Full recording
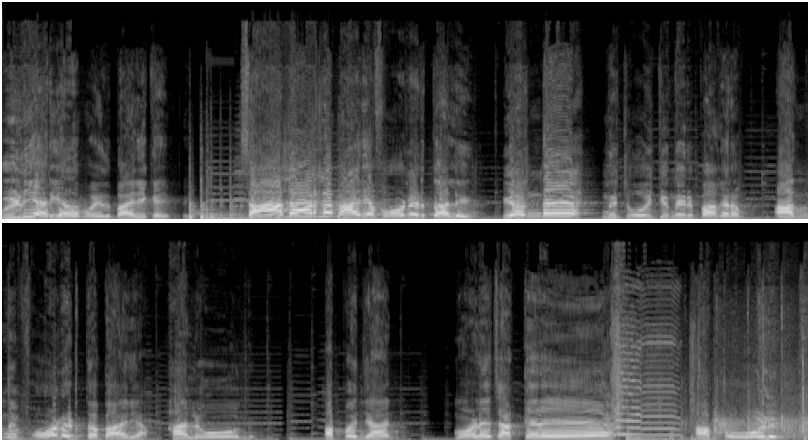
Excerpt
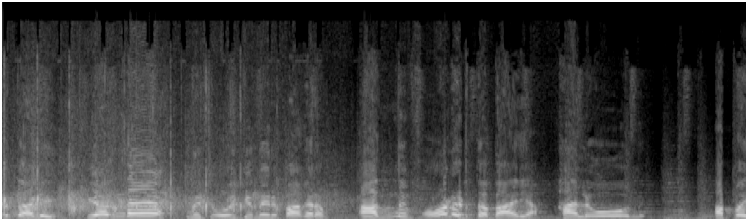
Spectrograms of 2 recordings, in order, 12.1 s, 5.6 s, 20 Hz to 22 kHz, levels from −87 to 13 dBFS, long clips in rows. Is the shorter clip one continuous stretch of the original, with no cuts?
yes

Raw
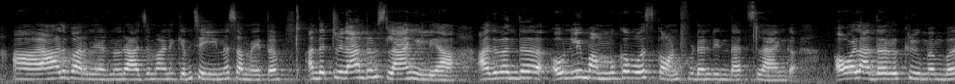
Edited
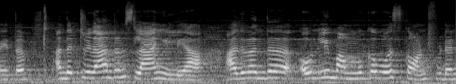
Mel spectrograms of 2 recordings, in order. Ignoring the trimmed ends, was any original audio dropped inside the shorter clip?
no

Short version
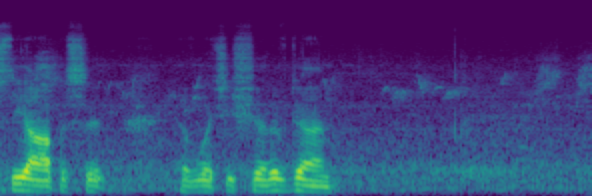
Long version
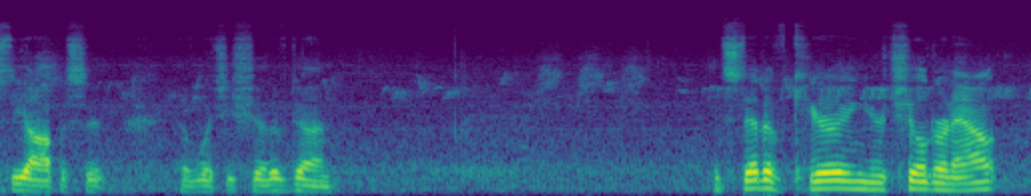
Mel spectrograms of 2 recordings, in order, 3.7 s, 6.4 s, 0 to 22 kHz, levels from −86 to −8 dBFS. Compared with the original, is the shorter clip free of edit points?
yes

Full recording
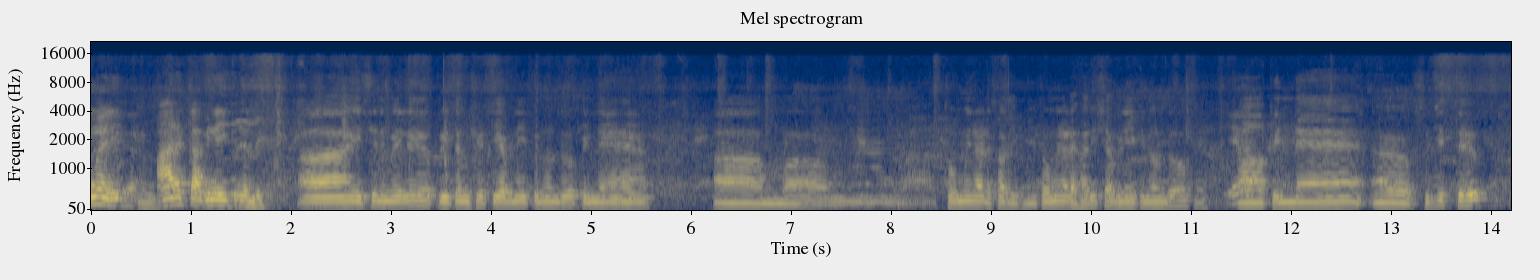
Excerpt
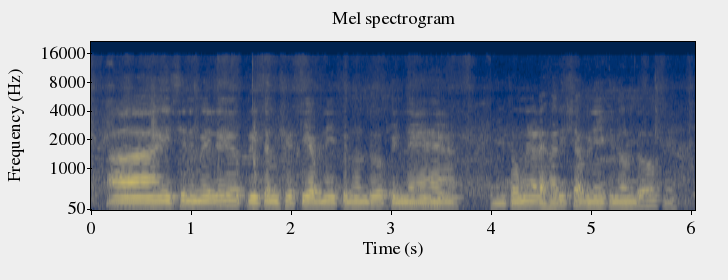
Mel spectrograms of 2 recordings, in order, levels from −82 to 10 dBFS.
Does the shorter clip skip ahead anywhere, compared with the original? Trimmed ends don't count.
yes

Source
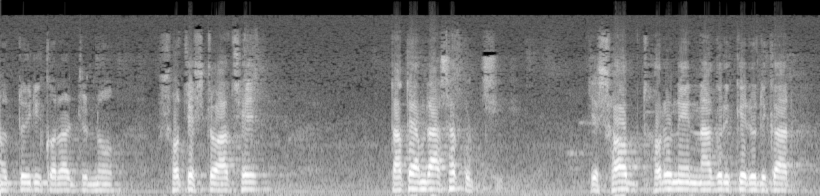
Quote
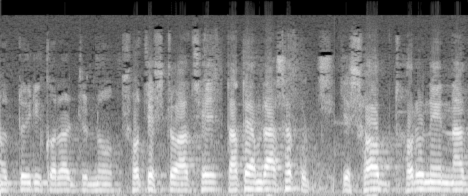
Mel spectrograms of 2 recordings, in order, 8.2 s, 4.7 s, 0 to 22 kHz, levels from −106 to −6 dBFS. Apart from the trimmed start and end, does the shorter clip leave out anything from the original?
yes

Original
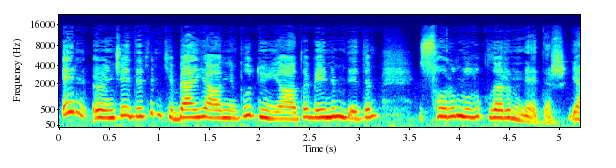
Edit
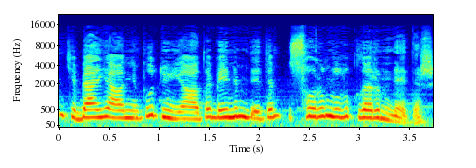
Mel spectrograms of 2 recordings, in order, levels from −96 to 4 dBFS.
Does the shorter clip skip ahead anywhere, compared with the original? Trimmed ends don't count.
yes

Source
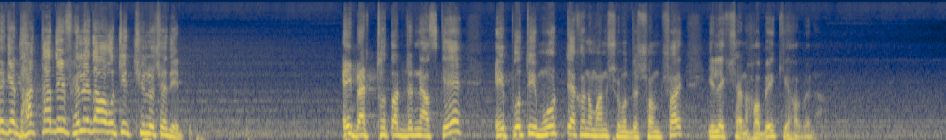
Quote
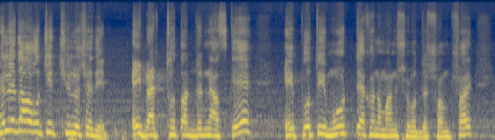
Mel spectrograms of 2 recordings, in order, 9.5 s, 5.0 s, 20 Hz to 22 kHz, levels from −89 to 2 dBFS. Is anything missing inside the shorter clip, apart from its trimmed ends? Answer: yes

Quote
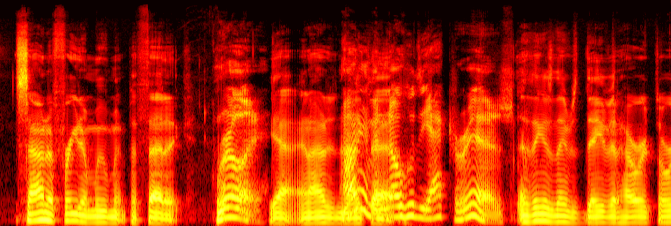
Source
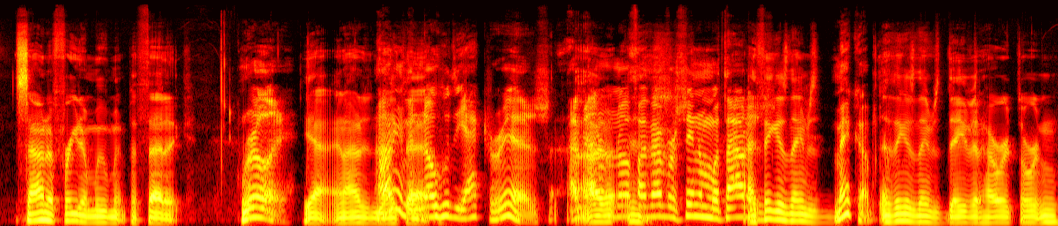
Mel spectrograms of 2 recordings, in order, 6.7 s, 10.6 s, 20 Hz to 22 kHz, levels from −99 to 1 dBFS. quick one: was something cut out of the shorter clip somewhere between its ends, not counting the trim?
yes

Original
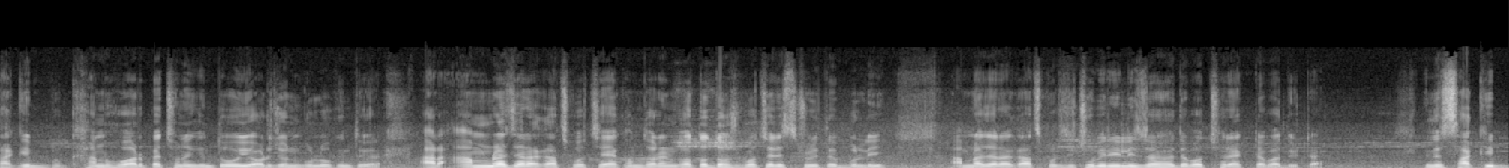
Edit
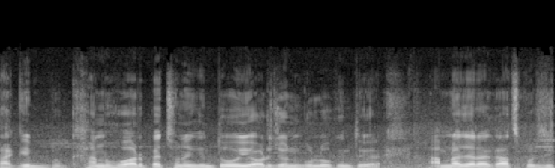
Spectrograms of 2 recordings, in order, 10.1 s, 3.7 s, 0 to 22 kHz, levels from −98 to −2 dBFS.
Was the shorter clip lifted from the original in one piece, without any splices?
no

